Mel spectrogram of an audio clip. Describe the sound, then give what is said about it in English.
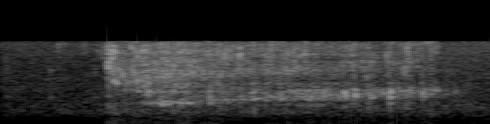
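Libation liquid poured out toward the north in a steady splashing stream, starting abruptly and running for about two seconds with a bright, hissing trickle before tapering off. No one speaks. “We pour libations to the north and we say, Ashe.”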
